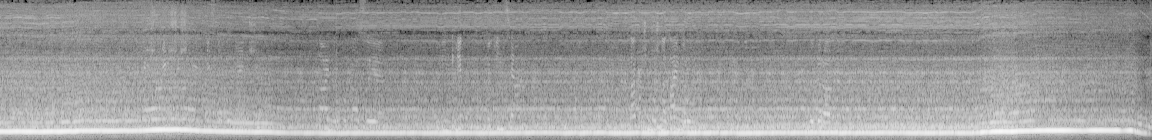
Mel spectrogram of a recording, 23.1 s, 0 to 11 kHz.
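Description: A JTC OmniBlend TM-900 professional high-power blender with a 1.5-litre jar runs continuously with a loud, steady motor whine, pitch dipping slightly as it loads and rising again near the end before cutting off.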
